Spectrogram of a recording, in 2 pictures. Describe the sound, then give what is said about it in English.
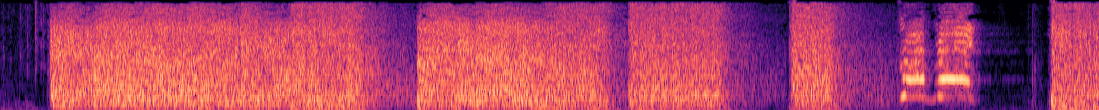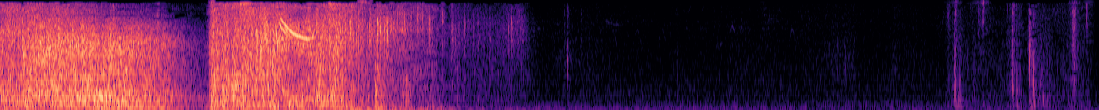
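Loud, sustained automatic gunfire comes in several long, dense bursts split by brief gaps. The firing then dies away, leaving a few faint scattered pops near the end. “Good shot”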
